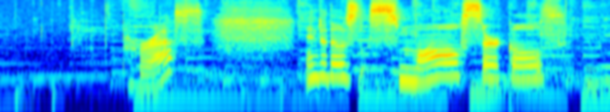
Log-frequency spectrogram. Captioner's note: inhales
